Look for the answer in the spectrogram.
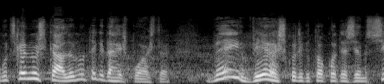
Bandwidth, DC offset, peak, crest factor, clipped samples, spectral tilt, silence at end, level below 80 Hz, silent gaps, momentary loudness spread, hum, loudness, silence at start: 10.5 kHz; under 0.1%; 0 dBFS; 14 dB; under 0.1%; -6 dB/octave; 0 s; -54 dBFS; none; 12 LU; none; -14 LUFS; 0 s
